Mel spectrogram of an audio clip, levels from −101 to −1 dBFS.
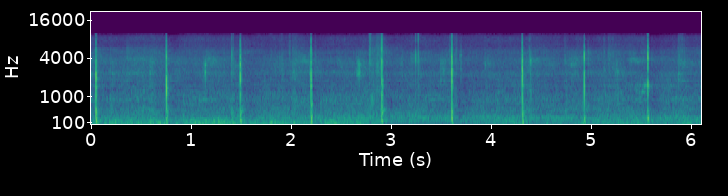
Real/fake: fake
